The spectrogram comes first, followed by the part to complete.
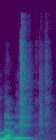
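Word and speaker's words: נביא: Y hay otro término para profeta que lo voy a colocar acá, que es el término Naví. Ese término Naví significa, se lee así, y es uno también de los términos que fue utilizado para referirse al profeta.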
